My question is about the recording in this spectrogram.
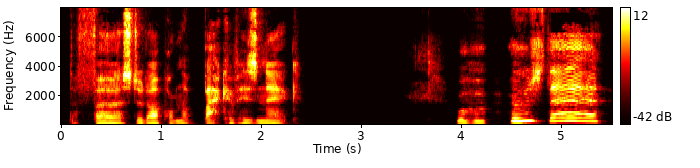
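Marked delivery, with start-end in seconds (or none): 4.0-5.5 high, slow, stammering call; nervous call. Acted. Fergus calling from his kennel at night, high nervous stammer. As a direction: quaver it out like a frightened dog. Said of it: "he called out nervously".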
